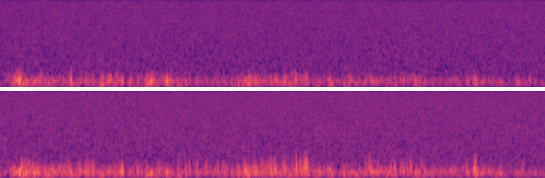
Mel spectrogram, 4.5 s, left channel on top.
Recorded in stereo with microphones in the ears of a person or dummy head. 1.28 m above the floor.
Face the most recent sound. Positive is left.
No sound to turn to.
